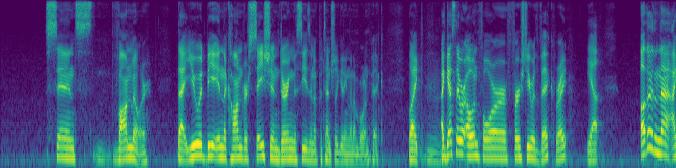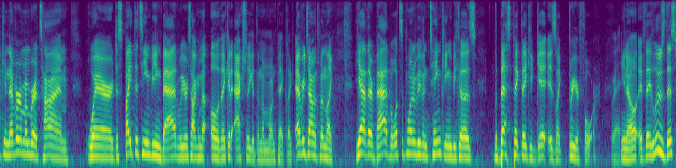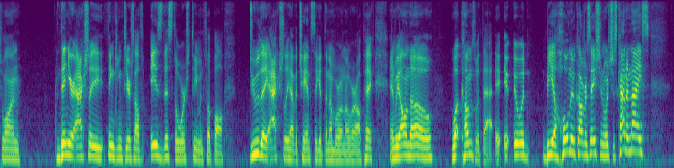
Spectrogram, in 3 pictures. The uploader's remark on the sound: coming to you LIVE from the DNVR Bar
